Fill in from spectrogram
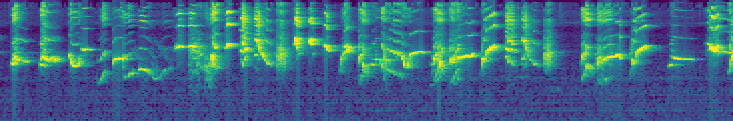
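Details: White-rumped shama singing lively to a female in courtship: fast, varied jumble of clear whistles, quick slurs and sharp chips, high-pitched and almost unbroken.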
